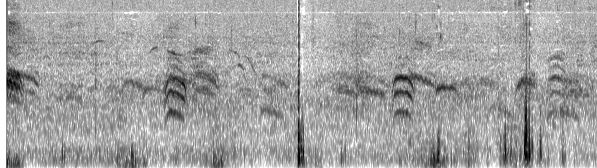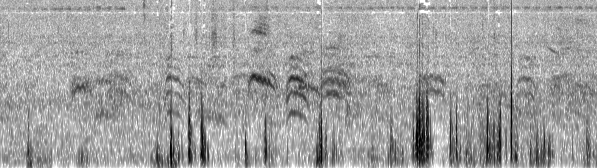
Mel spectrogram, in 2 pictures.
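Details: Brown-headed gulls (Chroicocephalus brunnicephalus) giving harsh, croaking calls in loose irregular bursts, several birds overlapping, with low rumble and other bird voices; Kerala.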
